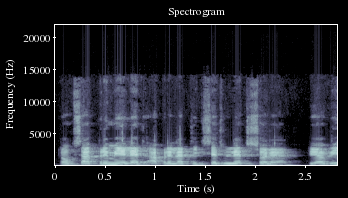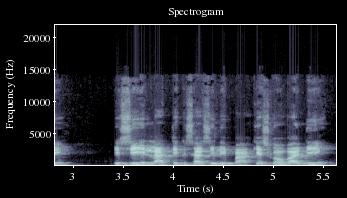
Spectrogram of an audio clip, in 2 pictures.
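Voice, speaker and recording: A man with a fairly high, bright voice and a forceful tone teaches a Quran recitation lesson at a brisk pace. He hesitates often but patiently corrects a student's errors and repeats the right forms.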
